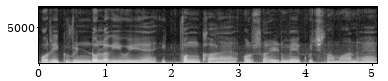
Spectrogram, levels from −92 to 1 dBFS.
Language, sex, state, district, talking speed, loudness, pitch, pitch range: Hindi, male, Uttar Pradesh, Saharanpur, 165 wpm, -17 LUFS, 150 Hz, 145-155 Hz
